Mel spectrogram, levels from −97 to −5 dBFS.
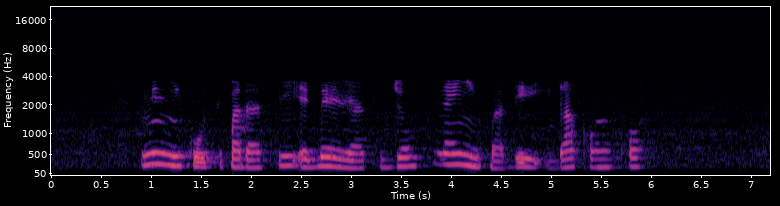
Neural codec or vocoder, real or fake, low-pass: autoencoder, 48 kHz, 128 numbers a frame, DAC-VAE, trained on Japanese speech; fake; 3.6 kHz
